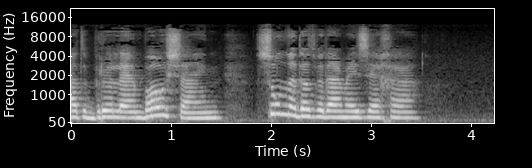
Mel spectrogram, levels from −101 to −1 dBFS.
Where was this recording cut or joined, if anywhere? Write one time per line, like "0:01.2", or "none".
none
